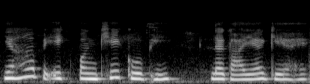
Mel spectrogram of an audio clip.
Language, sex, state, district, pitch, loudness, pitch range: Hindi, female, Bihar, West Champaran, 255 Hz, -13 LUFS, 235-275 Hz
